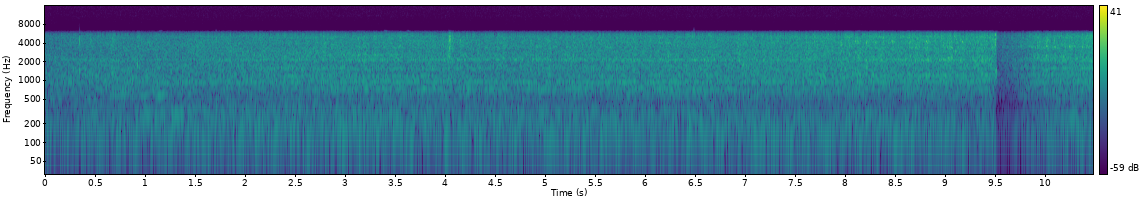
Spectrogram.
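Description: A 1992 Ford E-150 van engine idling steadily. The sound cuts out briefly near the end, then resumes.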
